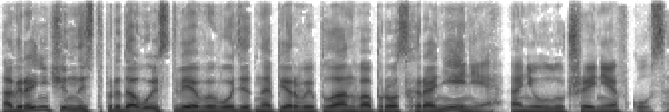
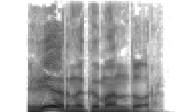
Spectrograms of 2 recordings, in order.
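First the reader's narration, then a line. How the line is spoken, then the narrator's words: Calm. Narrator (Russian): спокойно ответил я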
